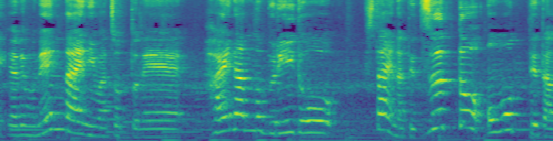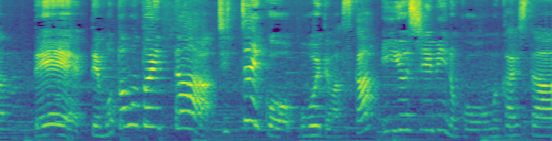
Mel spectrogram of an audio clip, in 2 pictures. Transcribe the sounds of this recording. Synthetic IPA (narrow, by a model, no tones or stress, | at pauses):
jad̪e̞mo̞nẽ̞nːaiɲ̟iβ̞at͡ɕo̞t̪ːo̞ne̞ | haid̪ãnːo̞bɯ̟ɾʲiːd̪o̞ː | ɕi̥t̪ainat̪ːe̞d͡zɨːt̪ːo̞omo̞t̪ːe̞t̪ãnd̪e̞d̪̥e̞mo̞t̪o̞mo̞t̪o̞it̪ːat͡ɕit͡ɕːaiko̞ːbo̞e̞t̪e̞masɨ̥kaiːjɯ̟ːɕiːbʲiːno̞ko̞ːmɯ̟kaeɕi̥t̪a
